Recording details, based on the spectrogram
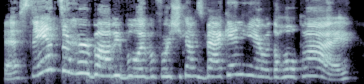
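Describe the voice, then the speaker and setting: Lady reading a wry wife, laughs easy, high bright voice. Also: big pitch swings, a little fast, exaggerated voice. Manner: wry, chatty, laughs easily. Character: practical rural wife, warm, wry. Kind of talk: staged play reading.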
